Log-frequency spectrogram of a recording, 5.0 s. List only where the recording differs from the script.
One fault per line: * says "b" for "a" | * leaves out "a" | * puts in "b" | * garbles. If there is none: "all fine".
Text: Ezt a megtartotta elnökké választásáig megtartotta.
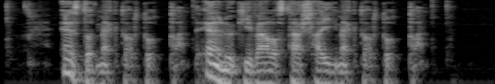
all fine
